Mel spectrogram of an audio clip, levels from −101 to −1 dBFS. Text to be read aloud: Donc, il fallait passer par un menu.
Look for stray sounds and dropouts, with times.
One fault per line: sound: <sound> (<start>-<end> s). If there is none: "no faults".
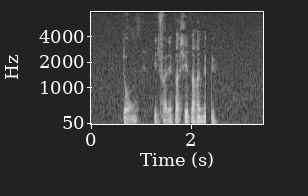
sound: dropout (2.3-2.4 s)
